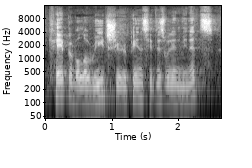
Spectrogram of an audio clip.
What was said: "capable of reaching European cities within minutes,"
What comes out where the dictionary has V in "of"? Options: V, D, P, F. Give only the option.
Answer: V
